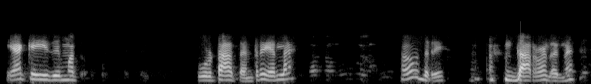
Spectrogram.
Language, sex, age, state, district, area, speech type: Kannada, female, 45-60, Karnataka, Dharwad, urban, conversation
